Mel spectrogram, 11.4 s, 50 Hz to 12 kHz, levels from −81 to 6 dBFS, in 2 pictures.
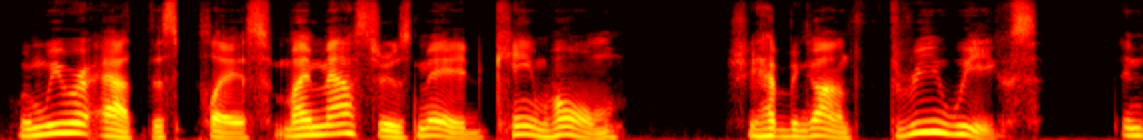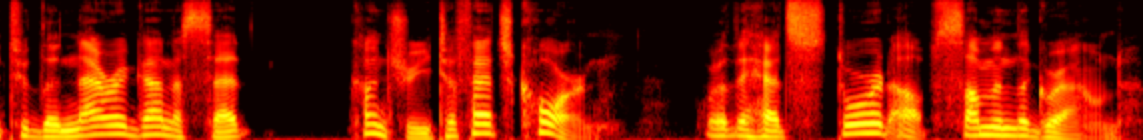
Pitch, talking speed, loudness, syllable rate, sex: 165 Hz, 175 wpm, -19 LUFS, 4.7 syllables/s, male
